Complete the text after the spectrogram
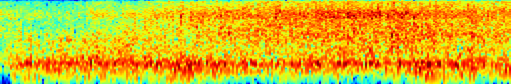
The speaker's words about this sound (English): And thunder.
